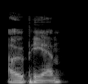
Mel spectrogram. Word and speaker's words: OPM: Is that how you pronounce it? – How do you pronounce it? – OPM. I pronounce each letter individually, whereas you opium.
